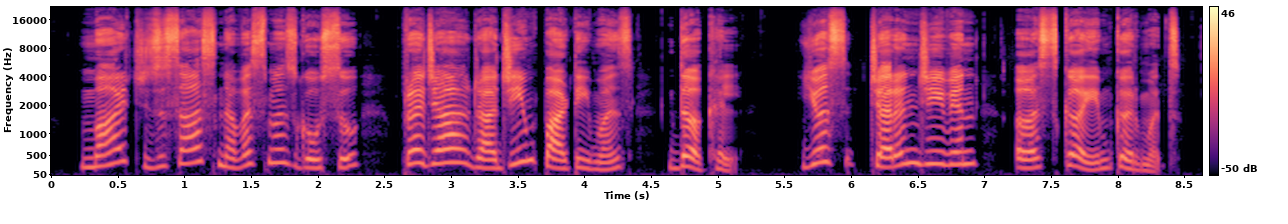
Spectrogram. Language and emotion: Kashmiri, neutral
